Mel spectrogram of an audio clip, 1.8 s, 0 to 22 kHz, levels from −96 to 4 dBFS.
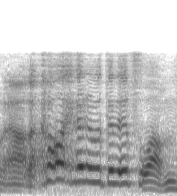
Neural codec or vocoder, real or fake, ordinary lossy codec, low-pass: codec, 16 kHz, 0.5 kbps, FunCodec, trained on LibriTTS, 25 frames a second; fake; none; 7.2 kHz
